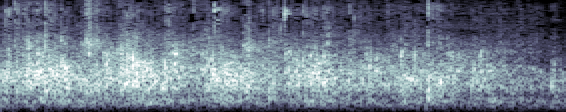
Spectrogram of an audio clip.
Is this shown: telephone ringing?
no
